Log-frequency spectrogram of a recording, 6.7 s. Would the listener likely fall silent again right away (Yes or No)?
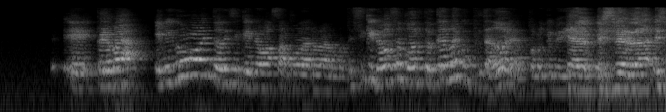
No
